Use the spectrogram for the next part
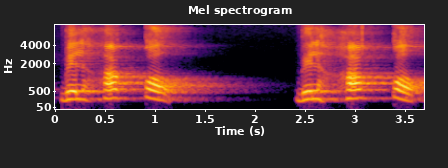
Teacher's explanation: پہلے مرتبہ کا نام ہے مشدد وقفی، یعنی مشدد حرف پر وقف کیا جائے، جیسے کہ بالحق، بالحق، یہ مشدد حرف ہے نا قاف، تو مشدد حرف پر جب بھی وقف کریں گے تو وہاں پہ پہلا مرتبہ ہوگا قلقلہ کا، اور یہ سب سے ہائیسٹ اس کا لیول ہوگا، جہاں پہ قلقلہ کی گونج سب سے زیادہ ہوگی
